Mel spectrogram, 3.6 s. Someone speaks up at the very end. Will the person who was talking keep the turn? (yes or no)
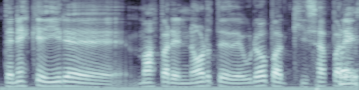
no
